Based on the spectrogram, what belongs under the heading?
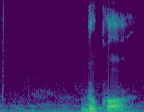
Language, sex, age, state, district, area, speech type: Hindi, male, 18-30, Bihar, Muzaffarpur, rural, read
